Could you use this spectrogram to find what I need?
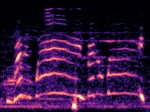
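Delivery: mock high run away, half laughing; playful high repeat. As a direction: chirp it up high like a joke. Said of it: "I think you said in French".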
